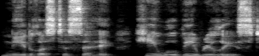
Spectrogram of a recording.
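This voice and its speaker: A woman puts on a raspy character voice at medium pitch. She keeps a monotone, flat delivery at a moderate pace. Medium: read story. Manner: commanding, dryly ironic.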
